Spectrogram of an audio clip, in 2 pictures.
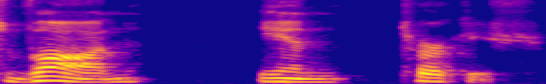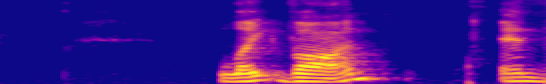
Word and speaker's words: Van: South of Mount Ararat is a lake called Lake, we would pronounce it in English Van, but it's pronounced Van in Turkish.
